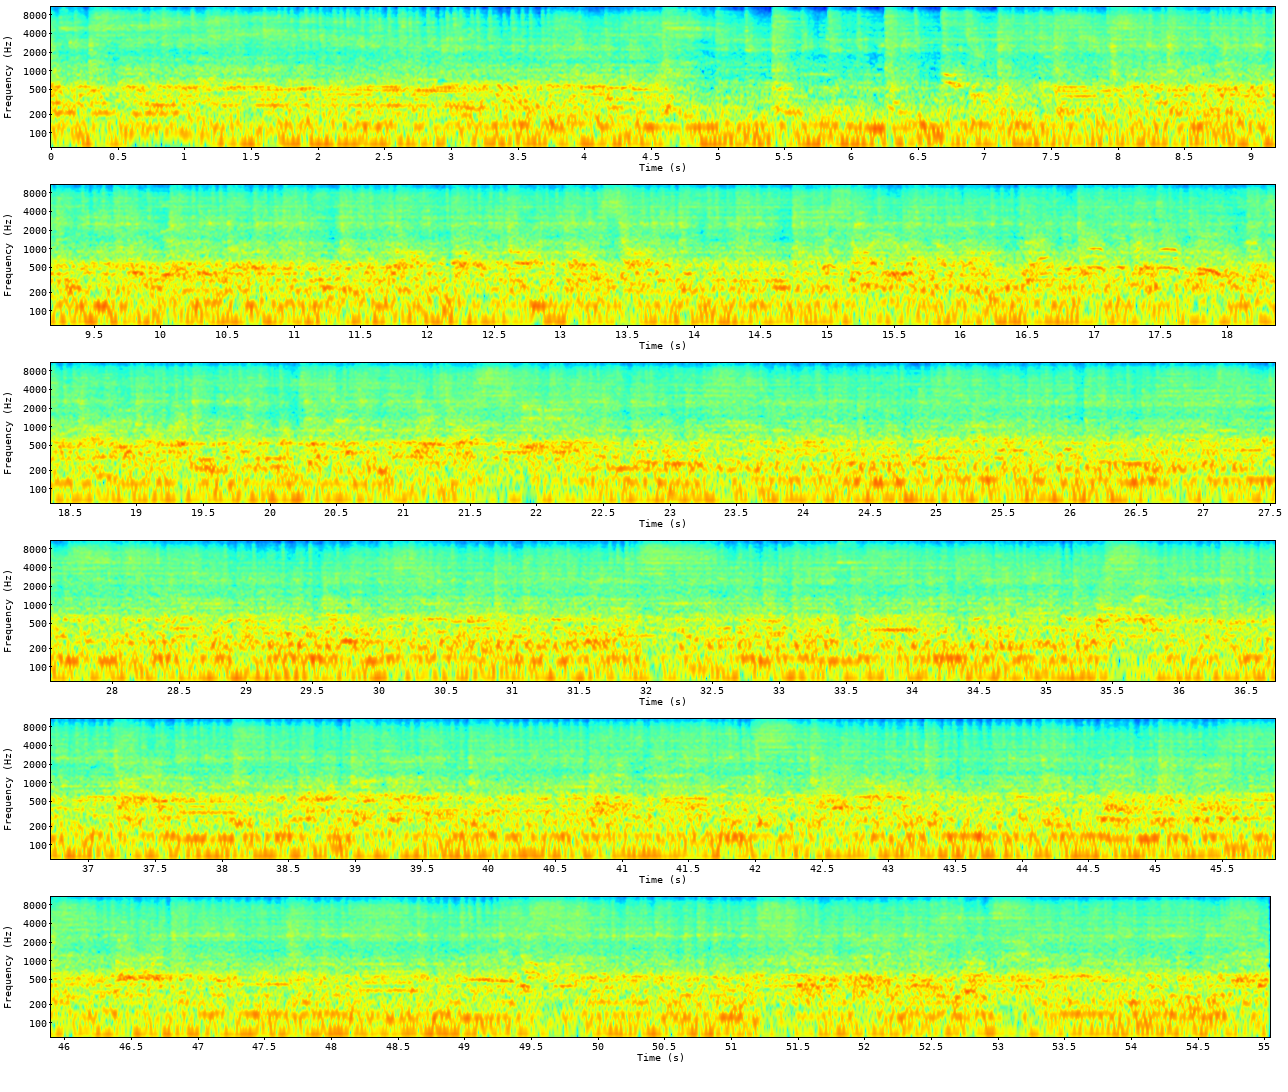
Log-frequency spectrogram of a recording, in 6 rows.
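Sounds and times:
metal band playing live: 0.0s - 55.0s.

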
